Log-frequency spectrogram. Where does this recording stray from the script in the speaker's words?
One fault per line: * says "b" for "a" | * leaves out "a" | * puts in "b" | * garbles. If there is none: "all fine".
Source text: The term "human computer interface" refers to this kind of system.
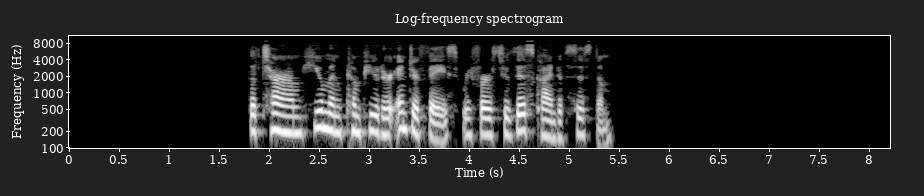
all fine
